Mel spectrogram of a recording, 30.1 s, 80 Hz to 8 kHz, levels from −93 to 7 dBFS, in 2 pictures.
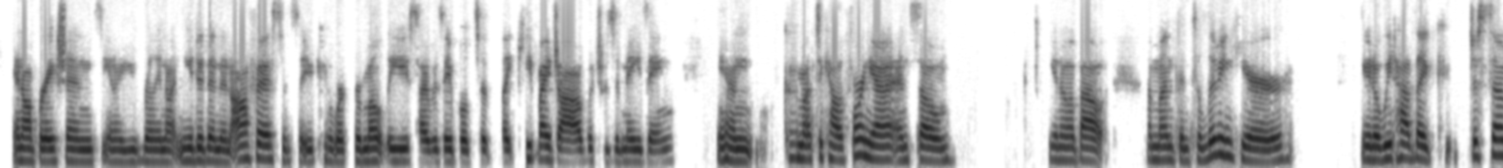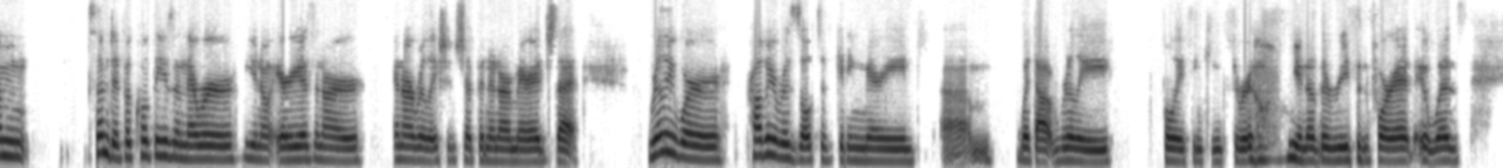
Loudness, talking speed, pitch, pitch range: -14 LUFS, 180 wpm, 175 Hz, 165-190 Hz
